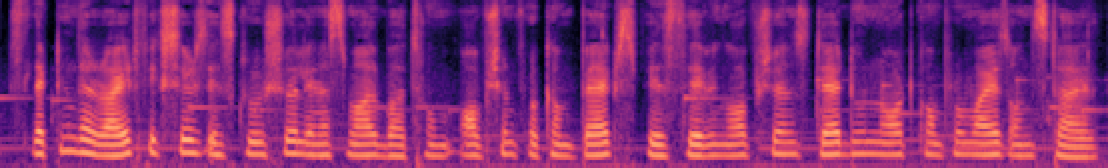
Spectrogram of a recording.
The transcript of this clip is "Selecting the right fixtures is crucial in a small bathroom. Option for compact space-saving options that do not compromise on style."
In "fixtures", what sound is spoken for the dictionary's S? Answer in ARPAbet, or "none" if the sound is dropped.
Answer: none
